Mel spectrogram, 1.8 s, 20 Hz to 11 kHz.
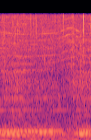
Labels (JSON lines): {"label": "anthrophony, boat engine", "recorder": "SoundTrap 500"}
